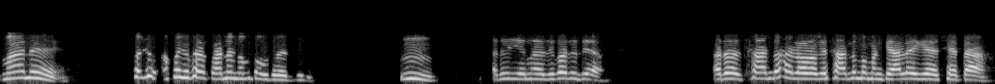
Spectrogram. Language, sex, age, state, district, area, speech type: Manipuri, female, 45-60, Manipur, Kangpokpi, urban, conversation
